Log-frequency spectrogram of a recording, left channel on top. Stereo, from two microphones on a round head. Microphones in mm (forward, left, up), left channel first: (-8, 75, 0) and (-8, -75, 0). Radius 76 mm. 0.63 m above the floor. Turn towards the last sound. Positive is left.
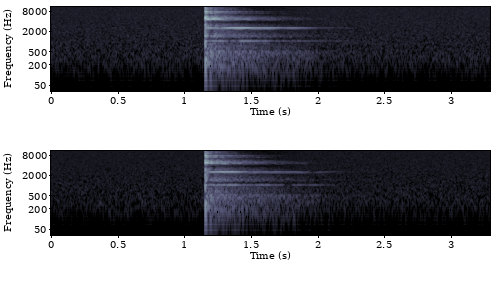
turn(degrees=5)  # may be behind; listen again after turning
